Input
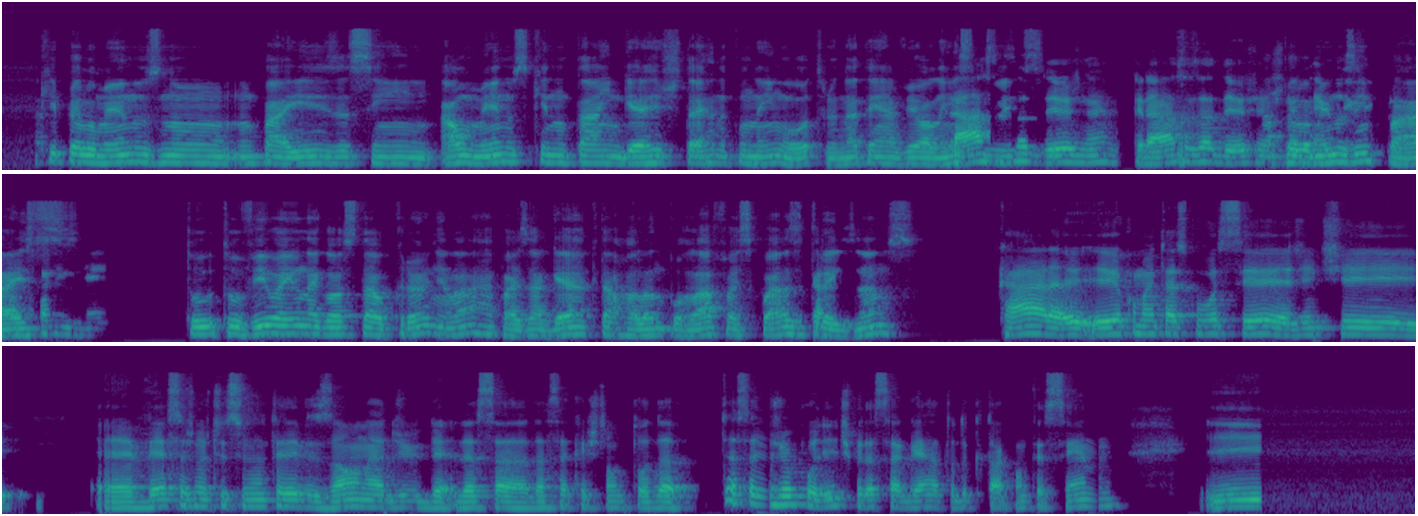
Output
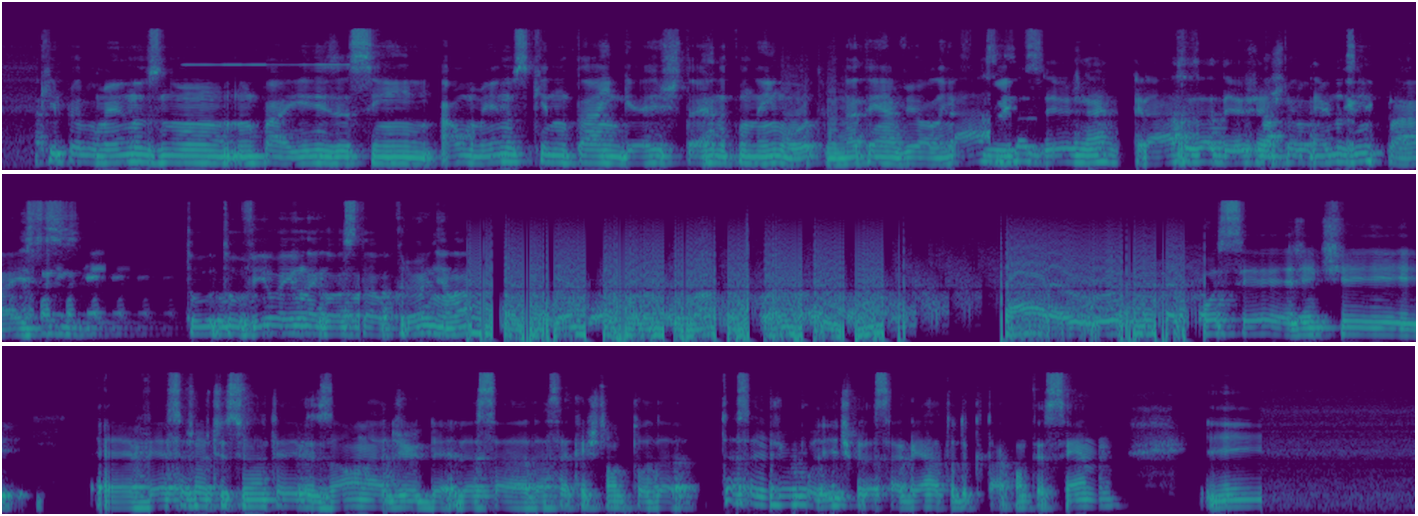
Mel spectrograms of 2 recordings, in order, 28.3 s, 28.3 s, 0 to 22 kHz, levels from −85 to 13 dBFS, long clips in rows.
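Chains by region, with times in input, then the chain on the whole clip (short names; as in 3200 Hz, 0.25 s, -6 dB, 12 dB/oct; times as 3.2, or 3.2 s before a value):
1.19–2.31 LPF 7800 Hz + whine 5500 Hz -51 dBFS
5.19–5.63 median filter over 15 samples + overloaded stage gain 30 dB
9.63–11.81 notches 50/100/150/200/250/300/350/400 Hz + analogue delay 0.169 s, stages 2048, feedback 45%, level -12.5 dB
12.52–17.45 Schmitt trigger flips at -32.5 dBFS + air absorption 140 m + delay with a stepping band-pass 0.218 s, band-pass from 500 Hz, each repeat 0.7 oct, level -9 dB
25.96–26.9 HPF 210 Hz + notch 1300 Hz, Q 9.9
whole clip: HPF 150 Hz 6 dB/oct; notch 1400 Hz, Q 6.1; negative-ratio compressor -37 dBFS, ratio -1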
